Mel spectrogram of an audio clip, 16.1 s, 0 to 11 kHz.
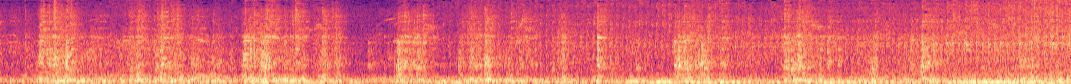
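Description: Liugong 922D tracked excavator's diesel engine running steadily while it digs, with louder noisy bursts every few seconds as the machine works.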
